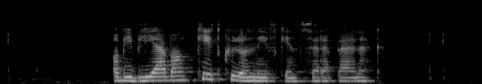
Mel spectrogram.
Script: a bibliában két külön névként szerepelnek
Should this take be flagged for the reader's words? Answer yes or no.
no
